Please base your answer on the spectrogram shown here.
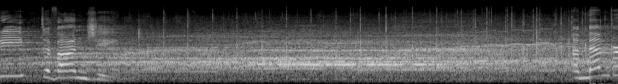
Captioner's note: applause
